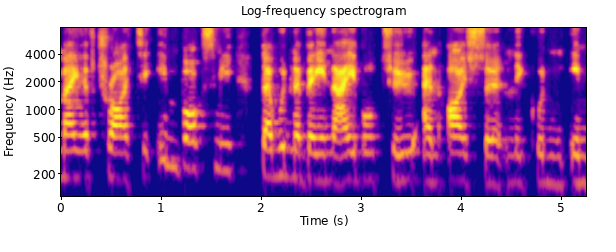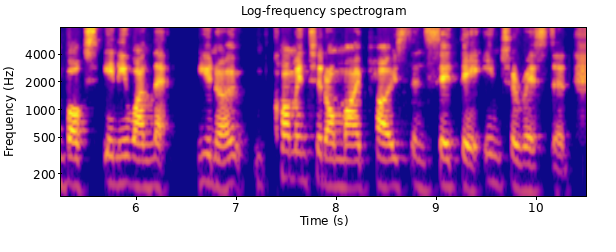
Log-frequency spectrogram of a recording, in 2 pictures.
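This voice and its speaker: A woman with a plain, everyday voice speaks at a moderate pace in a fairly low pitch. Her pitch varies in an ordinary way over a quiet background. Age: 60s. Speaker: online business presenter. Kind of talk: webinar sales presentation.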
